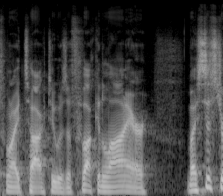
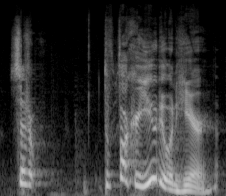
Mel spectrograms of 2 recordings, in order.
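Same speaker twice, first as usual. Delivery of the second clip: surprised; 11 semitones higher than usual. Retold or imitated. Recruiter shows up at the door.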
